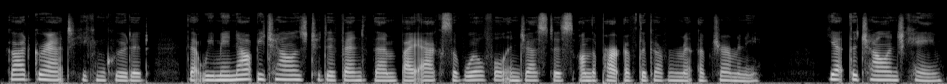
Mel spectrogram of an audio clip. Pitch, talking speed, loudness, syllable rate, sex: 195 Hz, 190 wpm, -19 LUFS, 5.4 syllables/s, female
